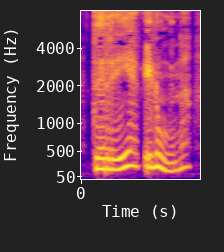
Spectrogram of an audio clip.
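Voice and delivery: usual speaking voice

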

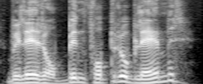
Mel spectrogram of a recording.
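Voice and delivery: ordinary delivery

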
